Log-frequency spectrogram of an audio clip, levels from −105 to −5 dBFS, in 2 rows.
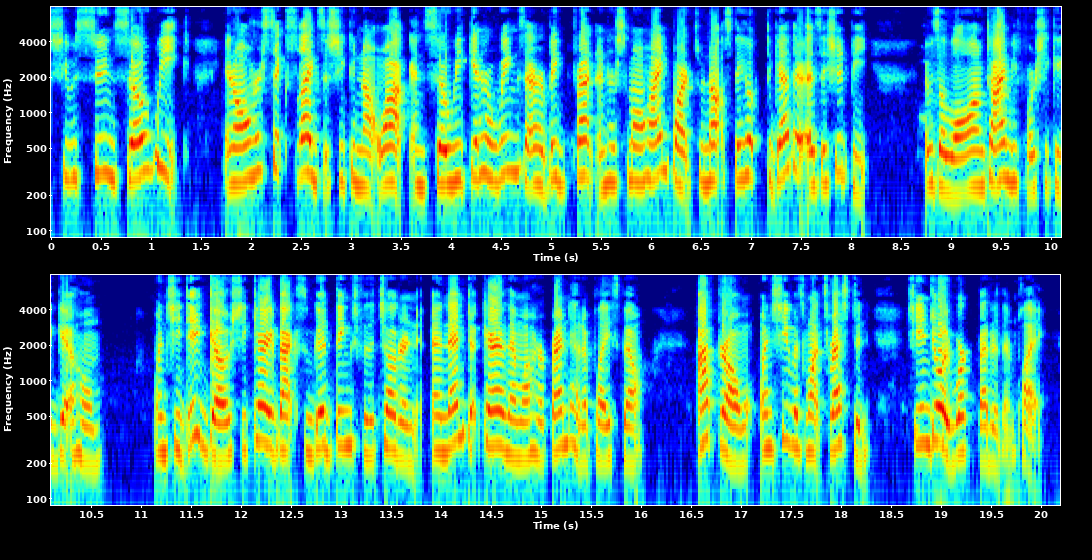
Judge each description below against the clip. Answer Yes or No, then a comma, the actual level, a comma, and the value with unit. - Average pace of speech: No, fast, 260 wpm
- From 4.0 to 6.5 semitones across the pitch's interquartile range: No, average, 3.2 semitones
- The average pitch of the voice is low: No, very high, 260 Hz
